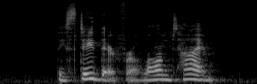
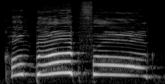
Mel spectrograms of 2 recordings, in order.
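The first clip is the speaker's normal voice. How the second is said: very high, loud pleading shout; desperate shout; 13 semitones higher, 14 dB louder, much slower than usual. Acted. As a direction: shout for Frog to return. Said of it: "he shouted".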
